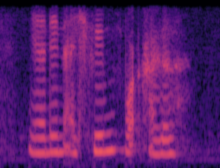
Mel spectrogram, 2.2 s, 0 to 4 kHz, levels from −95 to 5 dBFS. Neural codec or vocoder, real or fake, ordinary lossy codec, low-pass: none; real; none; 3.6 kHz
